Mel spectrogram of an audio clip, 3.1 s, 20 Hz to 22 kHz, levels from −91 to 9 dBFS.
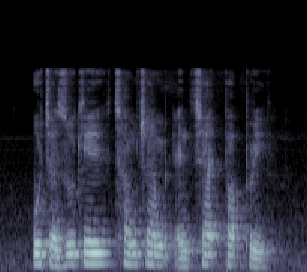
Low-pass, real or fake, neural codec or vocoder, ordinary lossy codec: none; real; none; none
